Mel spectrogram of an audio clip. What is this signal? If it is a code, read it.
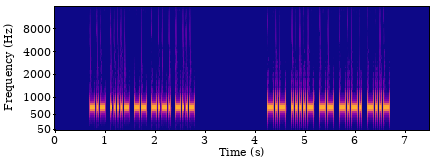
Morse code, heard as a keyed tone, about 35 wpm, 700 Hz. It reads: K4MCX K4MCX
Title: Speed Racing - USA 1x3 Call Signs 30wpm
